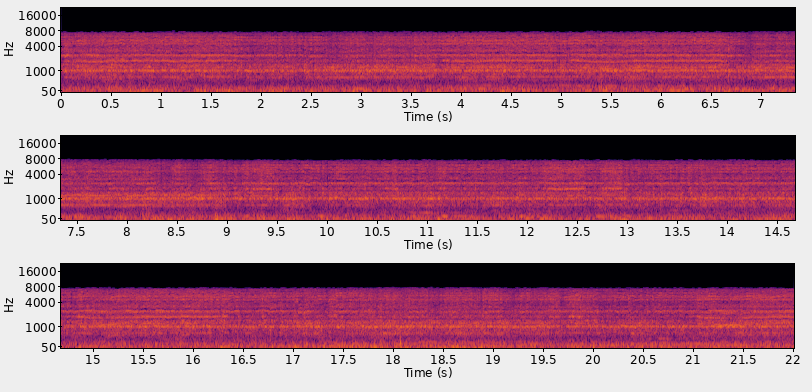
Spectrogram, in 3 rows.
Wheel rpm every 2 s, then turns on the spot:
160, 160, 160, 160, 170, 170, 170, 170, 170, 170, 160.
none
